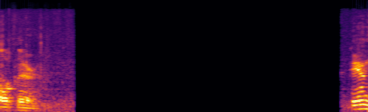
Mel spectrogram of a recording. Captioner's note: silence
